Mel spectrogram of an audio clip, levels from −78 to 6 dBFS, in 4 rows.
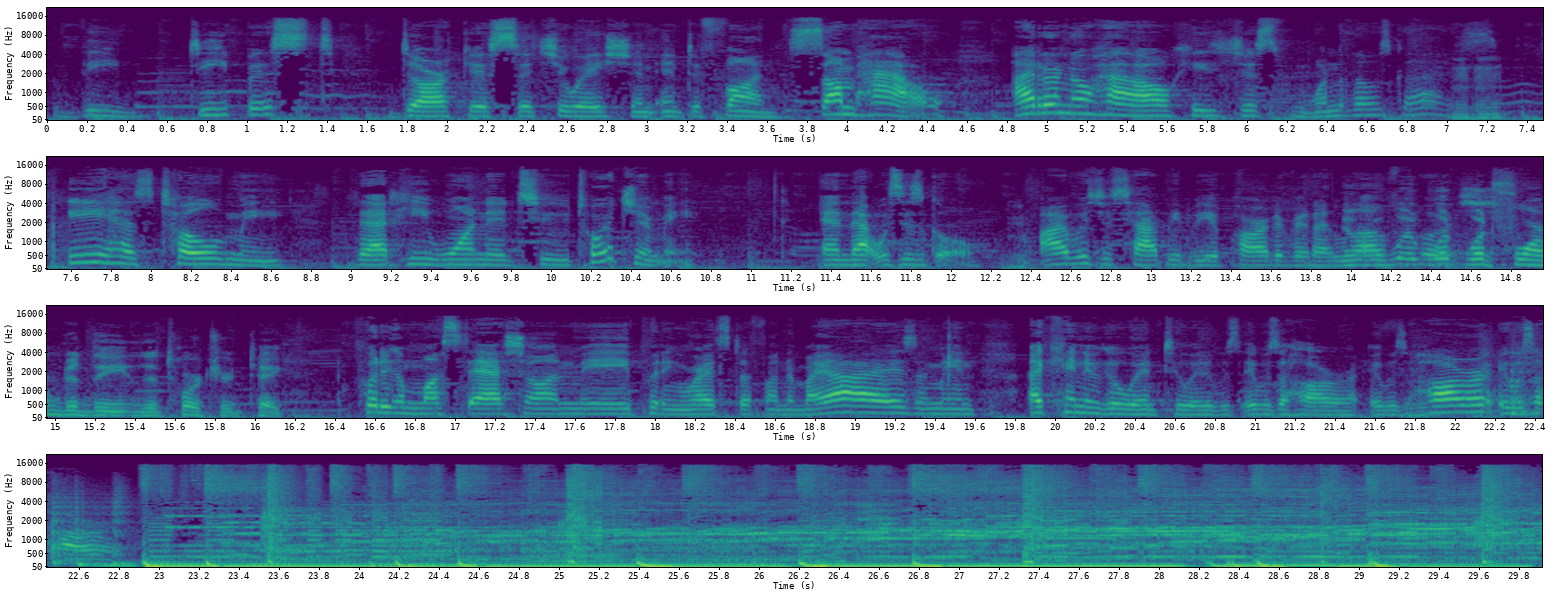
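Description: From 24.48 s right through to the end at 29.92 s, there's a time-stretched section. The pace abruptly drops to about 0.55 times normal speed, so everything drags, but the pitch doesn't fall with it. That combination likely comes from software stretching that stretch of audio to fill a set length, repeating short pieces to hold the pitch steady while the timing slows.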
